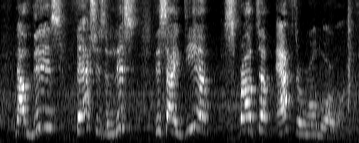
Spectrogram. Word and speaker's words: fascism: Next word is fascism. Say it with me. Fascism. Say it with me. Fascism. One more time. Fascism. Okay. The C is silent, almost. It almost acts as an H.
